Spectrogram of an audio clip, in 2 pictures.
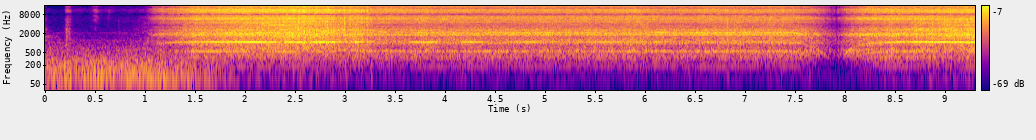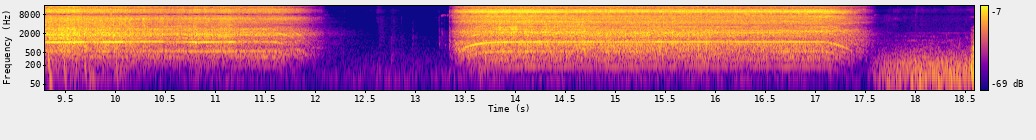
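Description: Chainsaw carving the base and feet of a wooden owl sculpture: three sustained bursts of high, buzzing engine whine separated by short pauses, steady and fairly distant, with no talk.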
